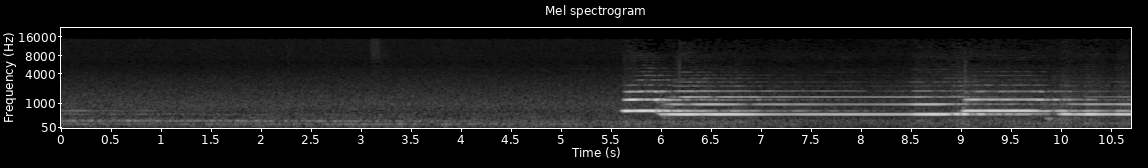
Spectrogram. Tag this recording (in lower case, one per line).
shofar
woodwind instrument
